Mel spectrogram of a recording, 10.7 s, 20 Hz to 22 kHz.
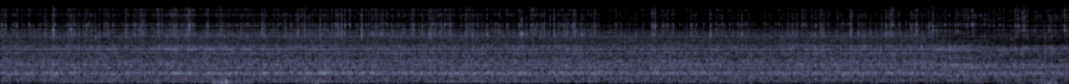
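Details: Shimizu PS135E water pump after repair, being primed with water: steady even whirr with light hiss, no knocks or rattles, runs smoothly then pumps; earlier dead from a household electrical short.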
